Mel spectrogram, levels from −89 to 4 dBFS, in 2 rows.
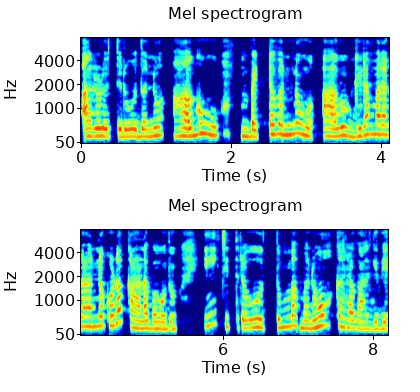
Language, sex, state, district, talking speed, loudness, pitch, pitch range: Kannada, female, Karnataka, Dharwad, 80 wpm, -20 LUFS, 230 Hz, 210-265 Hz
